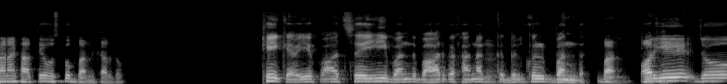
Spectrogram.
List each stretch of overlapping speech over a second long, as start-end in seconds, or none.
none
